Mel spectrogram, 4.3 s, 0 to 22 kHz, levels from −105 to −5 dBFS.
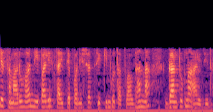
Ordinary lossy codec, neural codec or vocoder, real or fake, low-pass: AAC, 32 kbps; none; real; 3.6 kHz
